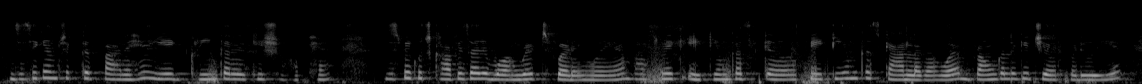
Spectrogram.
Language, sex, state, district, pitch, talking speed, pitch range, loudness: Hindi, female, Andhra Pradesh, Chittoor, 240 Hz, 215 wpm, 225-255 Hz, -35 LUFS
